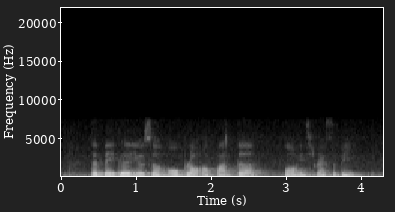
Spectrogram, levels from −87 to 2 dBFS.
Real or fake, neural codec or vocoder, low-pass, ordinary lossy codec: real; none; none; none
